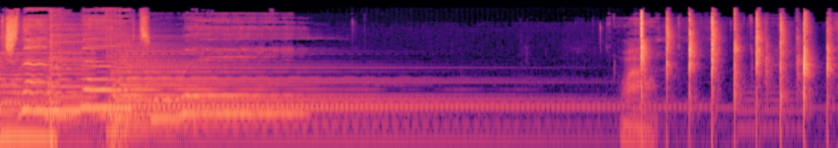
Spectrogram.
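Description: A lingering musical chord fades away, then a lone person claps their hands about nine times in a steady, moderately paced rhythm, crisp and close by.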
